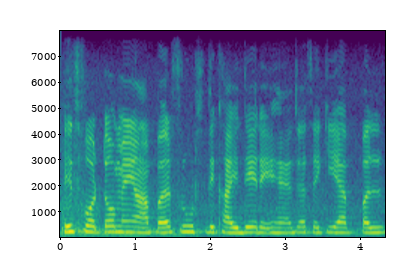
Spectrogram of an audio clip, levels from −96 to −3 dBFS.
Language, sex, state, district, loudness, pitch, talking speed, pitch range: Hindi, female, Haryana, Rohtak, -17 LUFS, 205 Hz, 195 wpm, 195-220 Hz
